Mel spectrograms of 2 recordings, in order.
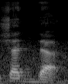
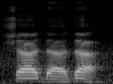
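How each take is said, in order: First: The two d sounds merge into one doubled d. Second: The two d sounds are said separately. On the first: This is the form after assimilation. "maka di idghamkan, digabungkan, maka berbunyi syadda" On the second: This is the original underlying form. "Syadda asalnya syadada"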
